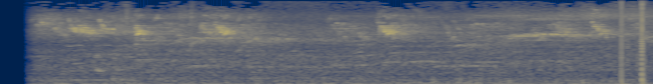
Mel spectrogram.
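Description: Birds chirping: short high chirps about once a second over a steady low rumble. Two sharp clicks near the end.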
